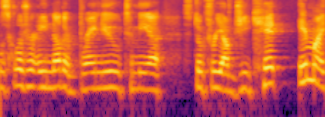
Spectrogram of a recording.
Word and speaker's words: StuG: Did I just pronounce it as Stug over there? Nah, it's Stug. I always pronounce it as Stug.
